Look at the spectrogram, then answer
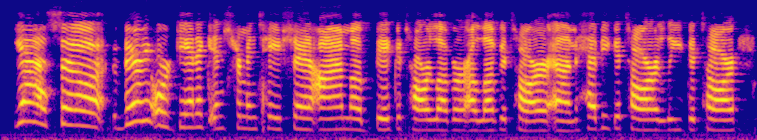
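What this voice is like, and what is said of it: Southern American accent. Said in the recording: “your pretty accent ... we got the Southern going on in here”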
